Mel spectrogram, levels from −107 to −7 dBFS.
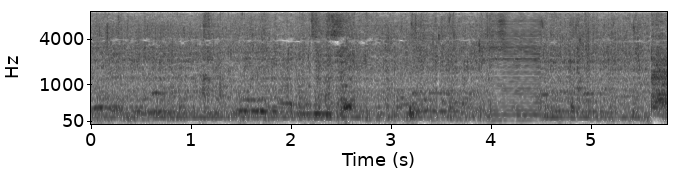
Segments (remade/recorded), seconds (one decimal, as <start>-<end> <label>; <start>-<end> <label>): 0.0-4.0 recorded; 4.0-4.5 remade; 4.5-5.8 recorded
